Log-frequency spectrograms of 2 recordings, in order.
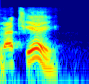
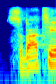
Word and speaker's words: Sabatier: Hey, pronounce how you said his name, his last name. – Sabatier. – Sabatier is correct.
